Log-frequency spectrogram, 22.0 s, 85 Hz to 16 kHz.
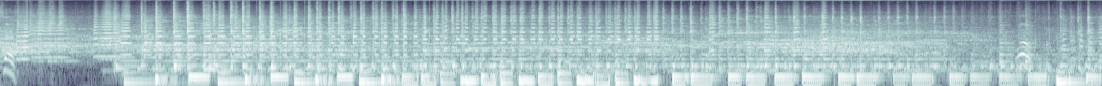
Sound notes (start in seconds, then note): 0.3 mariachi music; 10.5 cheering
